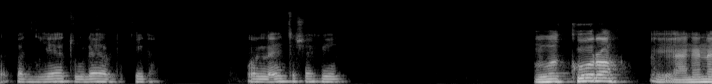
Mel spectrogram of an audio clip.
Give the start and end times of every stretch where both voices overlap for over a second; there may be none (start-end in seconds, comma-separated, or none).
none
